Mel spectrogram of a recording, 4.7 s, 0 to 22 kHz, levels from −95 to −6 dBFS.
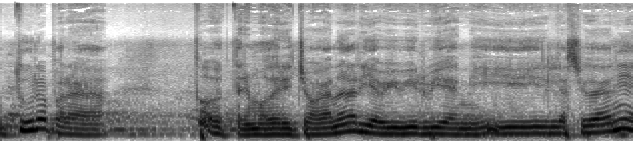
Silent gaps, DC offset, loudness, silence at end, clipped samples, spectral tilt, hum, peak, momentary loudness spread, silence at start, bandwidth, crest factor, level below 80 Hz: none; under 0.1%; -12 LUFS; 0 s; under 0.1%; -7 dB/octave; none; 0 dBFS; 13 LU; 0 s; over 20 kHz; 12 dB; -40 dBFS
